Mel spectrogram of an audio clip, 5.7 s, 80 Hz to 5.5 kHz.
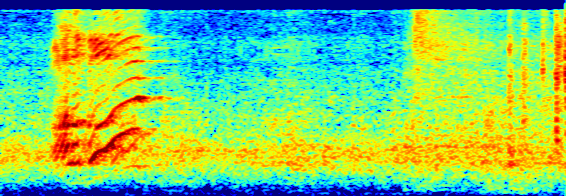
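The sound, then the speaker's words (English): Passenger train number 15, the Cavalier, idles on track 2 at a station with a steady low rumble and hiss, while a voice briefly announces Cincinnati near the start and faint metallic clicks come in toward the end; the conductor gives a highball signal to go. “Cincinnati, on track 2, train number 15, the Cavalier.”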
